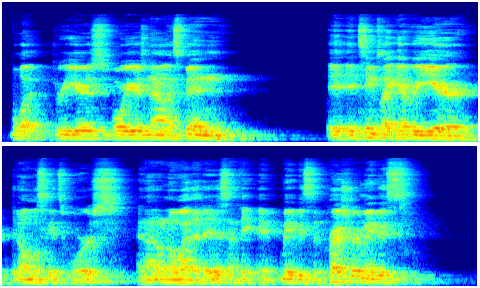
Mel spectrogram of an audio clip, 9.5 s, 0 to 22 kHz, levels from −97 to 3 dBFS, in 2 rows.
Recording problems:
off-mic speech; far
room echo; noticeable; dies away in 0.7 s

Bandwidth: 15 kHz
